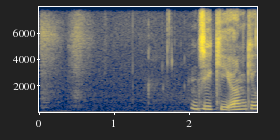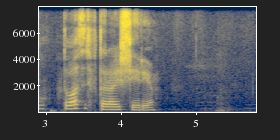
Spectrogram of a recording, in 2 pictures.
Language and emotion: Russian, neutral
